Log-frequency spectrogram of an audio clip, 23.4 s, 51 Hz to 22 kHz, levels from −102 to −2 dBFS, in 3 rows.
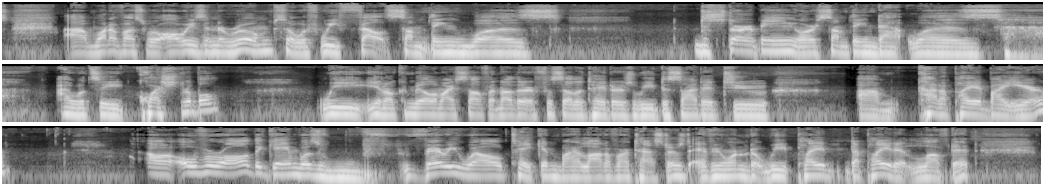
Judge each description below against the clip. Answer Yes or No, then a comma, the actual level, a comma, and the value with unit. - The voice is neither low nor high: No, low, 115 Hz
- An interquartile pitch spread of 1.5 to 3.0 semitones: Yes, average, 2.7 semitones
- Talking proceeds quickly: No, average, 170 wpm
